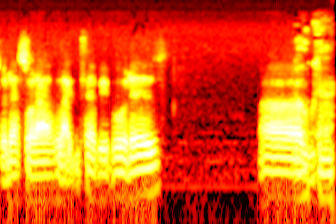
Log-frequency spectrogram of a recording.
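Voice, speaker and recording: A man talks with an American accent. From Haiti and Miami, Florida. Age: 30s. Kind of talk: casual chat. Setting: online recording platform.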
